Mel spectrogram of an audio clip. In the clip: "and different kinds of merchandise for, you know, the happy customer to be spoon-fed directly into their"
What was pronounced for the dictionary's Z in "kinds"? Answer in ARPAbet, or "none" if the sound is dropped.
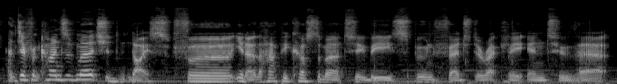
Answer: Z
